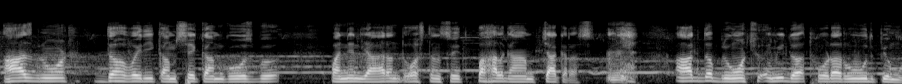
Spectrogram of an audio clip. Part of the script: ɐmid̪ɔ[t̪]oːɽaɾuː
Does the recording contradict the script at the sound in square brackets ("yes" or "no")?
yes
